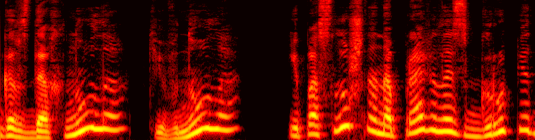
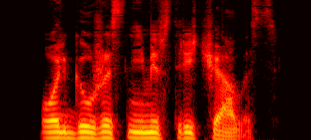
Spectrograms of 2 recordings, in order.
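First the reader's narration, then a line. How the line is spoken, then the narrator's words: Grumbling. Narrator (Russian): проворчал Элмар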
